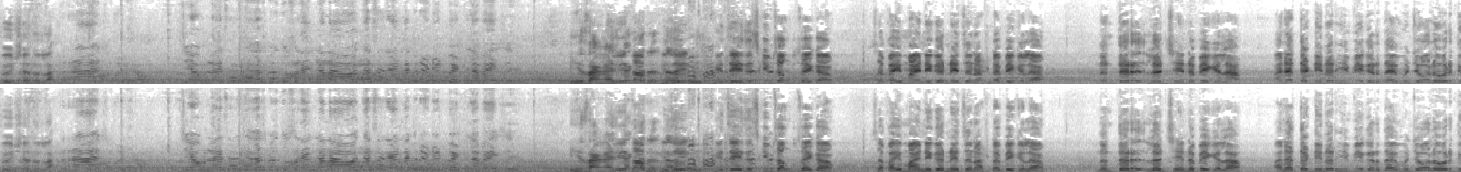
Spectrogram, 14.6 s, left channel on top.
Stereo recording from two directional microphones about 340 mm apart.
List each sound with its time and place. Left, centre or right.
0.0 s speech: centre
4.2 s a sound: centre
5.7 s a man's voice: centre
6.4 s speech: centre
